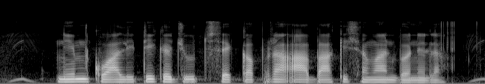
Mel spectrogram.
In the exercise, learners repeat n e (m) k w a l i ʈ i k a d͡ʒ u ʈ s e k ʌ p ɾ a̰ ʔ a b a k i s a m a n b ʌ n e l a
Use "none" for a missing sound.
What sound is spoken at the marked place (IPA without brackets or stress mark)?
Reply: m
